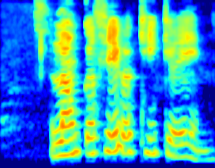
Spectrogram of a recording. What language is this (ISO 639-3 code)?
isl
